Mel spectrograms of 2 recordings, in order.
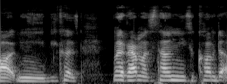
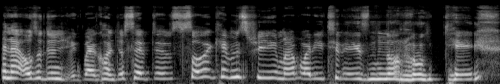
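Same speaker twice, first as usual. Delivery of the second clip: high, loud, tearful crying through the words; 7 semitones higher, 5 dB louder than usual. Explaining to listeners why she is upset today, the speaker talks while crying. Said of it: "I'm crying because I'm having an episode".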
